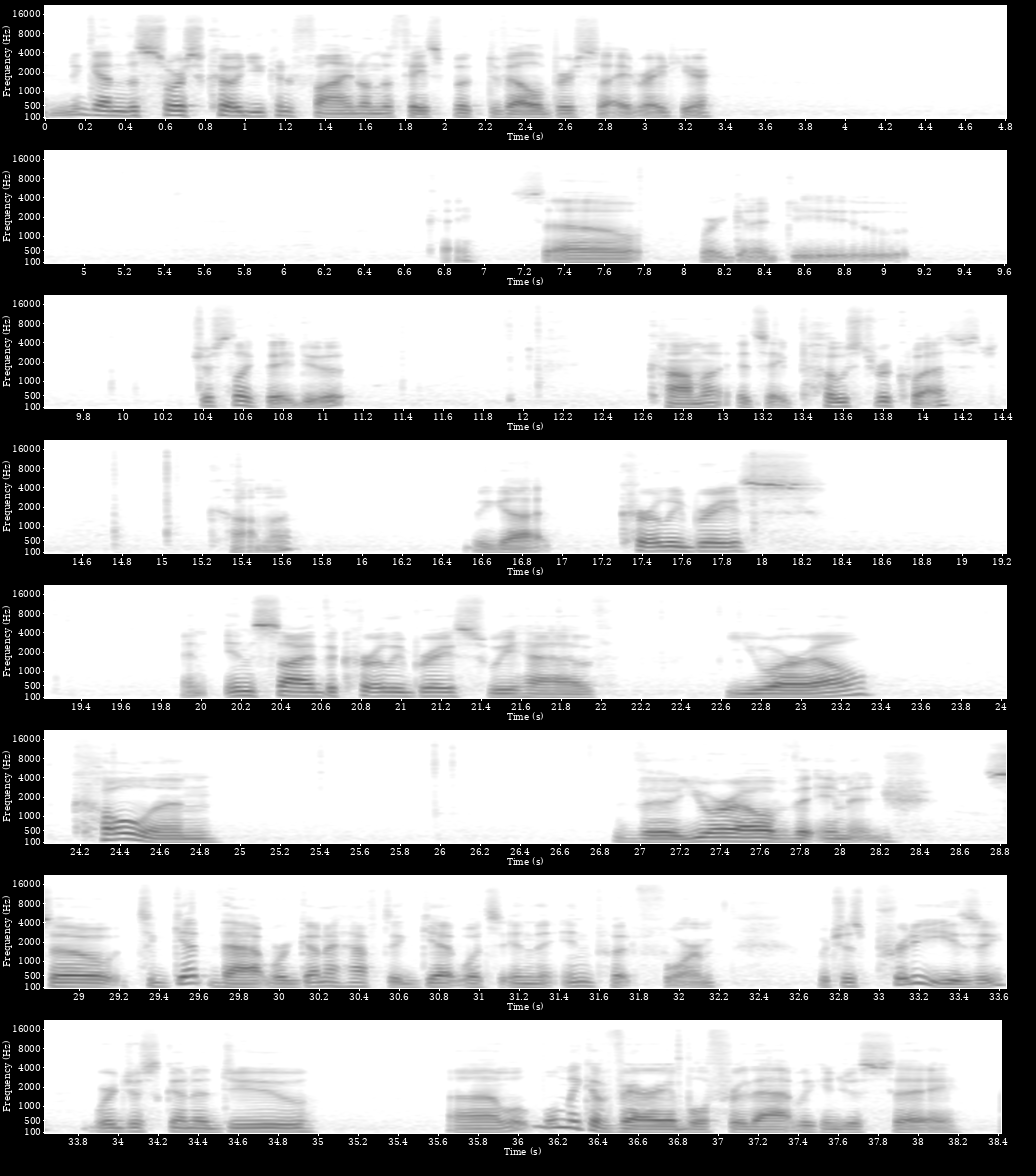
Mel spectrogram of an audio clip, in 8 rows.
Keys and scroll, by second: 0.8 super+Tab, 5.2 super+Tab, 8.0 super+Tab, 8.9 super+Tab, 15.4 super+Tab, 21.0 super+Tab, 25.5 super+Tab.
